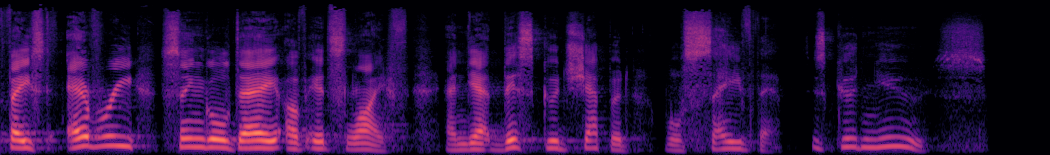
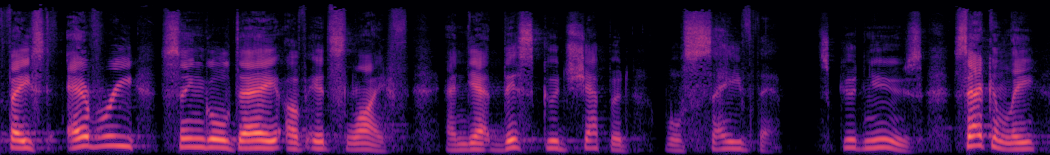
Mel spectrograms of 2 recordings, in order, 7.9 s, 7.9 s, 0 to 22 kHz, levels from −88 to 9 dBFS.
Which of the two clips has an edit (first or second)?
first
